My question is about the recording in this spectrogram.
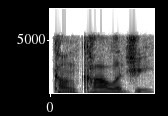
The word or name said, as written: conchology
